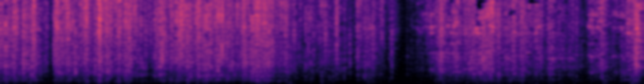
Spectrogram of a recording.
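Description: Clear plastic parts bag full of Lego pieces crinkling as hands handle it and work it open, the pieces shifting inside. The rustling dips briefly about two and a half seconds in, then resumes.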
